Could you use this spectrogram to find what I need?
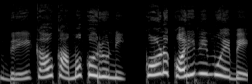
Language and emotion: Odia, fearful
